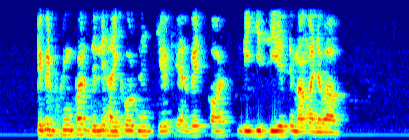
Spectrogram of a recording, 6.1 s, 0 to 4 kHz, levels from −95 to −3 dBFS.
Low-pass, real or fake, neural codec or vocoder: 3.6 kHz; real; none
